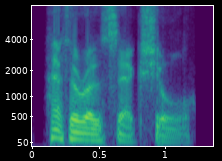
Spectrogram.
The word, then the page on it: heterosexual: British English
